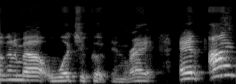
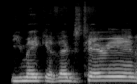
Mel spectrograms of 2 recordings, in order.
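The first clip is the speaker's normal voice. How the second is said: ordinary talk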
